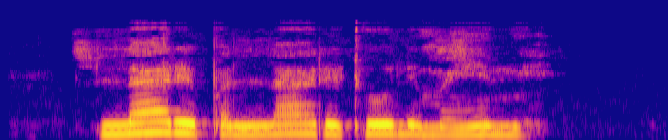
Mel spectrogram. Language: Pashto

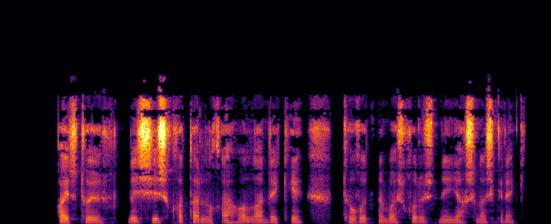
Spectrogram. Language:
Uyghur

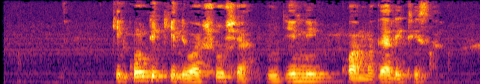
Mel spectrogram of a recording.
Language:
Swahili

